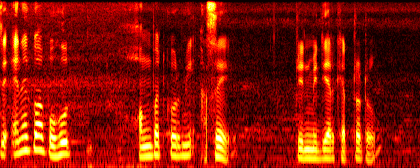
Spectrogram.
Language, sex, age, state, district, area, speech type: Assamese, male, 60+, Assam, Goalpara, urban, spontaneous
